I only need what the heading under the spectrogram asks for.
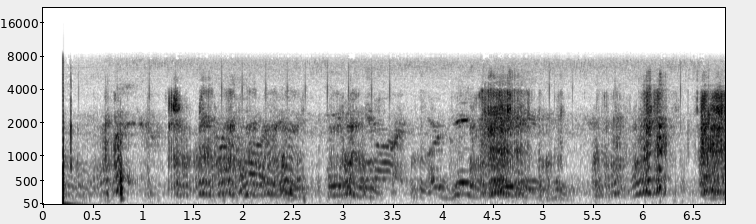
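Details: A female puppy gives angry, high-pitched "demon" growls in short, rough bursts, with a person's voice mixed in.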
